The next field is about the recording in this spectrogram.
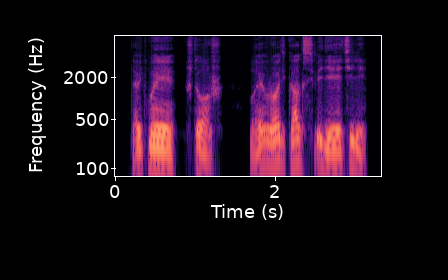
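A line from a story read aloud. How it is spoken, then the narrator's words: Quiet reply. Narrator (Russian): тихо ответил Егерев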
